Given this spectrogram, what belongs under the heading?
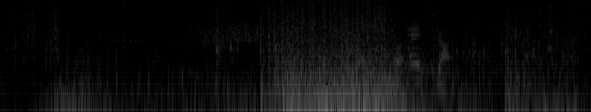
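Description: Gunfire in the Valorant shooter game: a few sharp bursts of shots followed by a longer rolling volley in the middle, with a final crack near the end, over quiet game ambience.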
